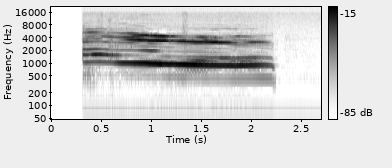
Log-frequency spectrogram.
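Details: Cat fighting with a dog over milk: one drawn-out meow of about two seconds, a clear, steady tone that sags slightly in pitch at the end, with silence before and after.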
